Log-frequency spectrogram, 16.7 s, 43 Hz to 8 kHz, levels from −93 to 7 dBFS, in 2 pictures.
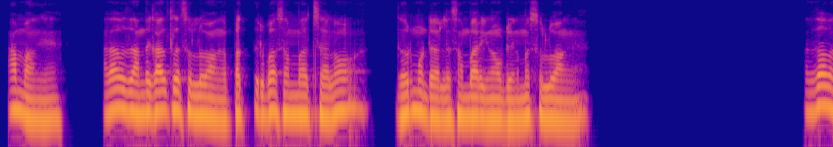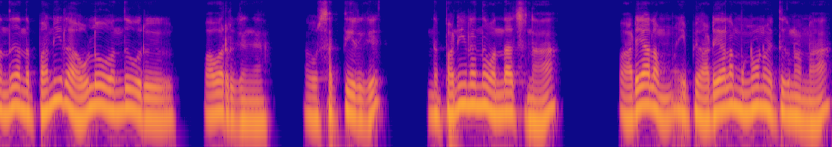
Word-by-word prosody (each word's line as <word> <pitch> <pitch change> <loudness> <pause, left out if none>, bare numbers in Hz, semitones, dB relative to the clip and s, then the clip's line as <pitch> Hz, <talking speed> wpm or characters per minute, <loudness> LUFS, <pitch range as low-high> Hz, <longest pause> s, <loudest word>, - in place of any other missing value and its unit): ஆமாங்க. 125 -7 0 0.6
அதாவது 160 +1 +1
அந்த 145 +1 +2
காலத்தில 155 +1 +2
சொல்லுவாங்க, 130 -4 +2
"ரூ.10 140 +2 -1
சம்பாதிச்சாலும் 135 +2 +1 0.5
கவர்ன்மெண்ட் 145 0 +2
வேலையில 120 0 0
சம்பாதிக்கணும்." 125 -2 +1
அப்படிங்கிற 115 +1 0
மாரி 130 -2 -3
சொல்லுவாங்க. 120 -3 +1 2.3
அது 150 - -6
தான் 190 -1 +4
வந்து, 155 +2 +1
அந்த 150 - +1
பணியில 205 +8 +2
அவ்வளவு 180 +9 +3
வந்து 155 +3 0
ஒரு 125 -2 0 0.5
பவர் 140 0 0
இருக்குங்க 110 -2 -2 0.6
ஒரு 120 - -3
சக்தி 145 +3 -2
இருக்கு. 120 +2 -1 0.5
இந்த 140 - -2
பணியில 195 +7 +3
இருந்து 190 -1 +3
வந்தாச்சுன்னா, 140 -6 0 0.9
அடையாளம் 165 -4 +2 0.2
இப்போ 135 +2 -3
அடையாளம் 165 +7 +3
இன்னொன்னு 170 +1 +2
வச்சுக்கணும்ன்னா. 125 -6 0
140 Hz, 125 wpm, -23 LUFS, 125-155 Hz, 2.3 s, தான்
